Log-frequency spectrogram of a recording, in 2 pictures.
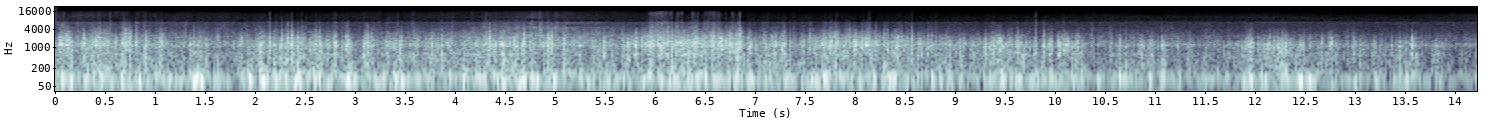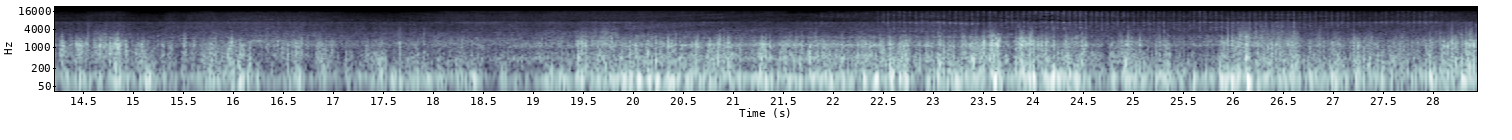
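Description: Wind roars past loudly, as if heard while riding at speed outdoors.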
